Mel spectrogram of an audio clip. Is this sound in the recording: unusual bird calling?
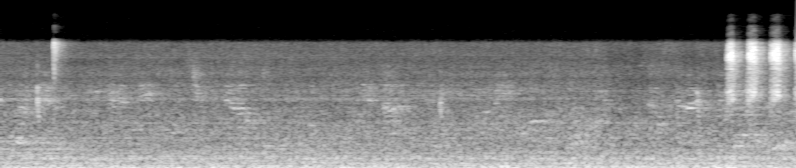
yes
